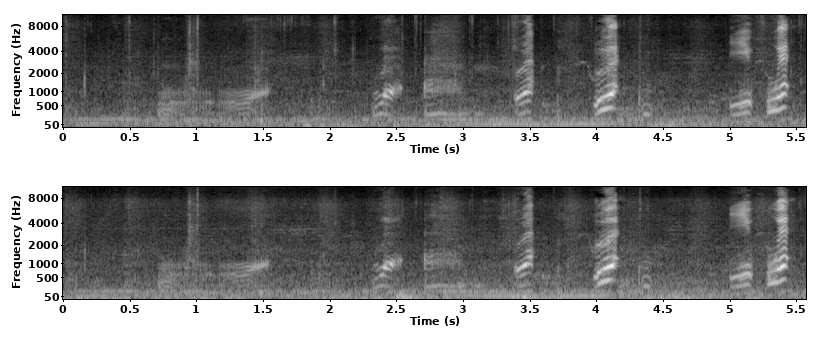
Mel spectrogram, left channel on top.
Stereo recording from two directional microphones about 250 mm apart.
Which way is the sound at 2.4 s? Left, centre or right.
Left.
